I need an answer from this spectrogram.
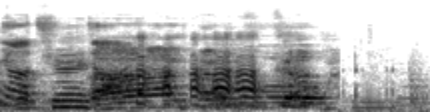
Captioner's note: blood boiling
